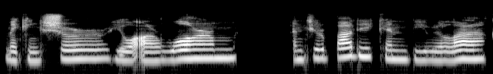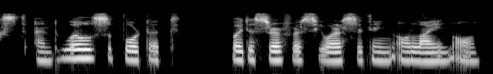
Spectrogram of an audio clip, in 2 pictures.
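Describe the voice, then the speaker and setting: A woman leading a guided meditation in a gentle, soothing, unhurried way with long pauses, in a slightly dull recording. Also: medium pitch, no room sound. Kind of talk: guided meditation, slow calm narration.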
